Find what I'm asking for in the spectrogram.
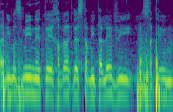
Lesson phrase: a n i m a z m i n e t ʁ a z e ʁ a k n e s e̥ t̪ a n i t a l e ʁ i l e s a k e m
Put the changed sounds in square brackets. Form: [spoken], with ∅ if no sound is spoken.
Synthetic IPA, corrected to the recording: a n i m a z m i n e t [χ] a [v] e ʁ a k n e s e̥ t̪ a [m] i t a l e [v] i l e s a k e m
